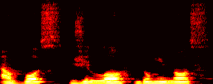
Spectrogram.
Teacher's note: Uma sonoridade mais aberta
